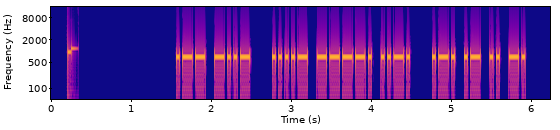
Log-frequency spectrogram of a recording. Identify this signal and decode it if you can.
Morse code, heard as a keyed tone, about 30 wpm, 700 Hz. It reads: WX 49F RAIN
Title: Practice QSO - Exchange 2 - Info - 30wpm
